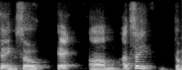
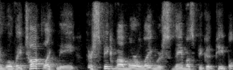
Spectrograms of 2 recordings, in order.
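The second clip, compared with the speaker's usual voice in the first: ordinary talk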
